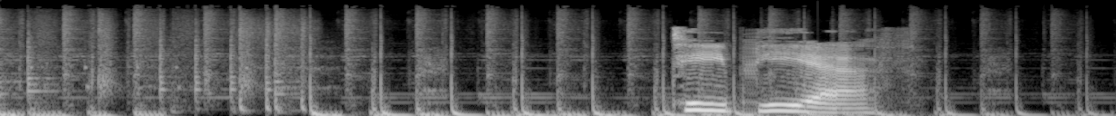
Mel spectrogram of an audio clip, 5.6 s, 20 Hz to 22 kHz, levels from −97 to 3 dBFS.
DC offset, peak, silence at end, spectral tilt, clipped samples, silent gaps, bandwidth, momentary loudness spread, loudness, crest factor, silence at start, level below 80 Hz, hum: under 0.1%; 0 dBFS; 0 s; -4.5 dB/octave; under 0.1%; none; 17.5 kHz; 24 LU; -19 LUFS; 20 dB; 0 s; -32 dBFS; none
